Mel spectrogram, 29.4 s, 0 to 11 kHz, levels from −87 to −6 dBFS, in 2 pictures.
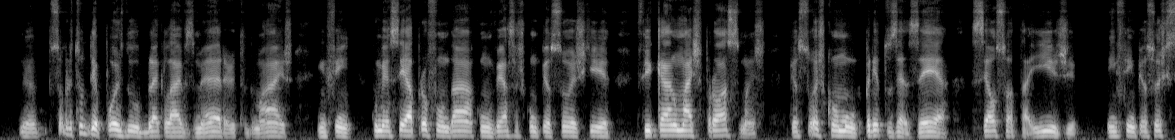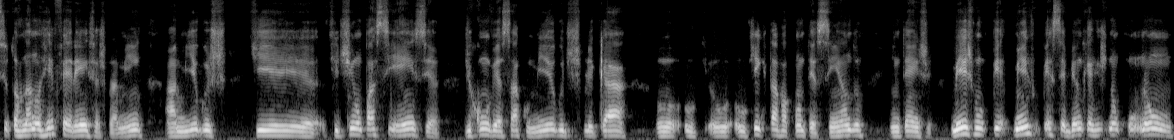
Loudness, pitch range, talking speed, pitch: -25 LUFS, 105-125 Hz, 125 wpm, 110 Hz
